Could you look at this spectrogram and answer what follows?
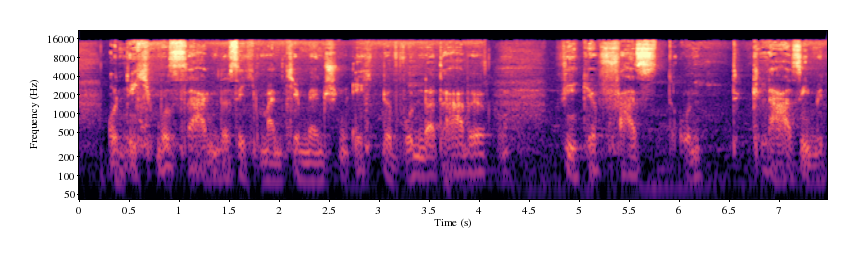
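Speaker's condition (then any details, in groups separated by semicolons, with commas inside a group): Laryngectomy after laryngeal cancer; total laryngectomy for laryngeal cancer, shunt valve voice prosthesis in tracheoesophageal fistula; presses tracheostoma shut, air redirected to pharynx, pharyngeal segment vibrates like vocal folds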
